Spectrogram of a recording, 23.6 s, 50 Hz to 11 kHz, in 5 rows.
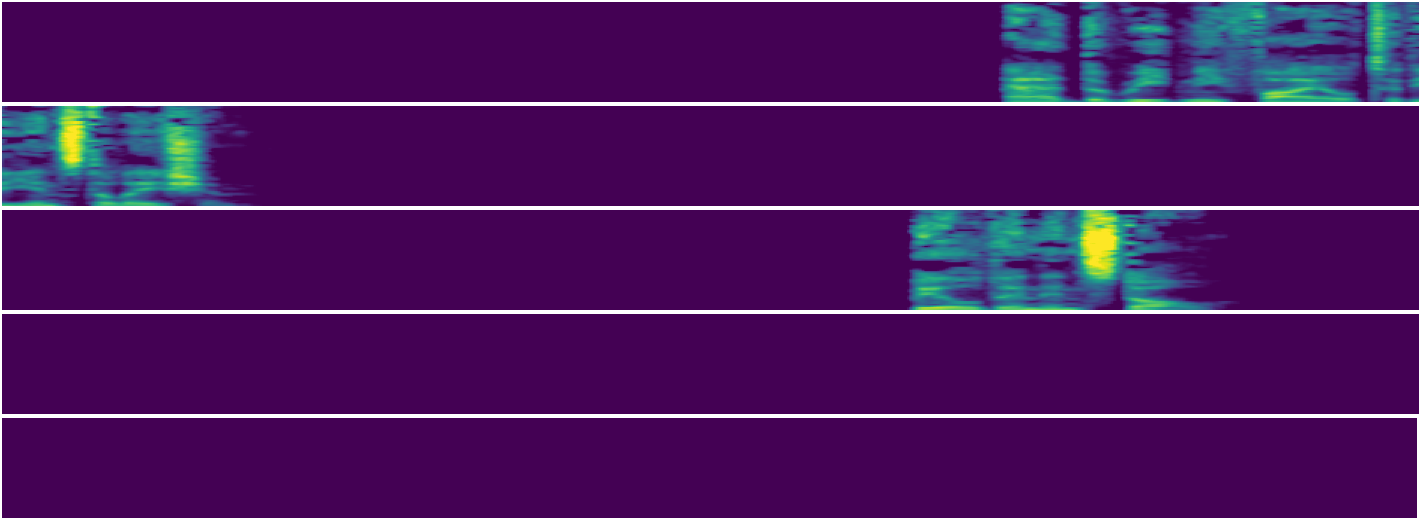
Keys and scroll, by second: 2.3 Return, 3.0 Return, 3.3-6.0 typing, 6.1 ctrl+s, 7.6 BackSpace, 7.8 ;, 8.8 ctrl+s, 13.8 Return.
